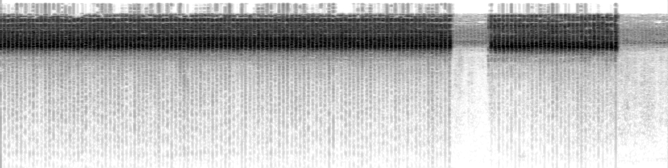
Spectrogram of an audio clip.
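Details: A great green bush-cricket (Tettigonia viridissima) gives a loud, high, rattling buzz that runs on in long unbroken bursts.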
